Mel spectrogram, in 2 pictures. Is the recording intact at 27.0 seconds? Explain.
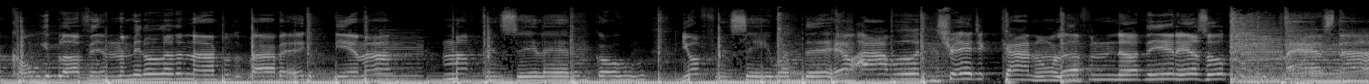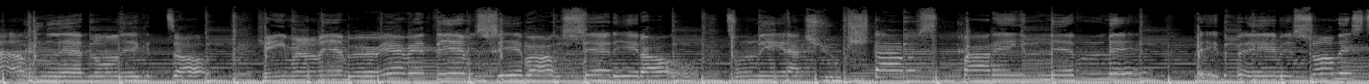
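Yes, the audio is intact at 27.0 seconds, with no fault at that moment.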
